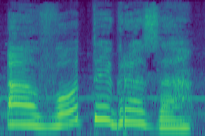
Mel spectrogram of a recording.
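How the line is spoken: Sighing. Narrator (Russian): вздохнула Варя

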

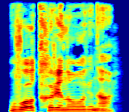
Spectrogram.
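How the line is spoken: Annoyed mutter. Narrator (Russian): досадливо буркнул Марцис

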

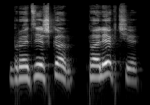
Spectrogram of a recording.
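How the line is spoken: Nearby bark. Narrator (Russian): Вдруг рявкнул рядом голос Макса

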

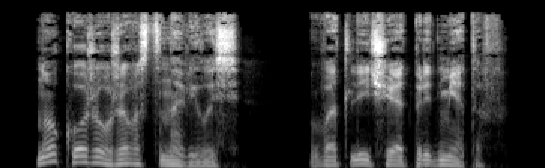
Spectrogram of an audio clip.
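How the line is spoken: Sad. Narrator (Russian): грустно добавила Ани

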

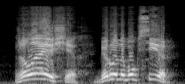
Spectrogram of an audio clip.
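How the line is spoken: Shout. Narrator (Russian): крикнул Семка

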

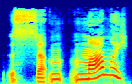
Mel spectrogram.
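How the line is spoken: Stammering. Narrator (Russian): заикаюсь я

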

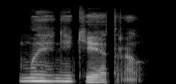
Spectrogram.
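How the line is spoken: Weary, curt. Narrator (Russian): устало бросила я

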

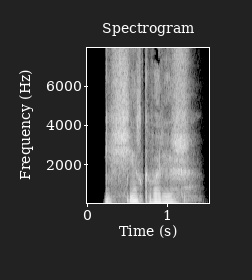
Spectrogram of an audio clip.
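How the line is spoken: Muttered. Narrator (Russian): пробормотала она

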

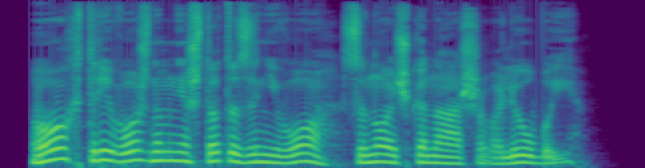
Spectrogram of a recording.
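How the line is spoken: Heavy anxious sigh. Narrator (Russian): Тяжко вздохнула чародейка

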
